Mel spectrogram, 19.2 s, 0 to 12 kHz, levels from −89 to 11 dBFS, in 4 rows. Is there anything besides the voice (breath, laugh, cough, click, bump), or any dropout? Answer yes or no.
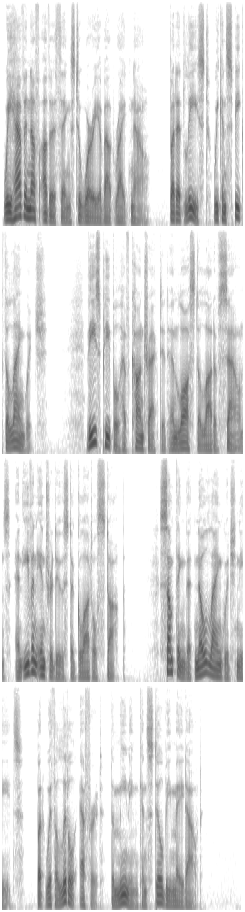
no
